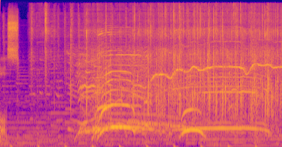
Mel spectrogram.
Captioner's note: crowd clapping and cheering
